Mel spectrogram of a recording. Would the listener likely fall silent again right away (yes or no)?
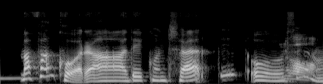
no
